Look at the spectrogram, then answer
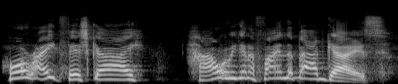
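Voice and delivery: high cartoon cop voice; Jerry. Jerry asks the fish hero for leads, high-voiced.

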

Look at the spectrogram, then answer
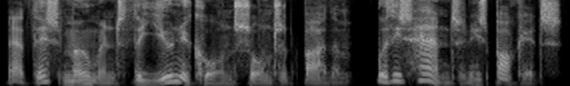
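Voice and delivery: usual speaking voice

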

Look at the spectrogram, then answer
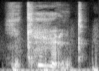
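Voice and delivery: high, soft and breathless; despairing whisper. A narrator's reading. Avery giving up on the professor, whispered. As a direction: breathe it out in defeat.

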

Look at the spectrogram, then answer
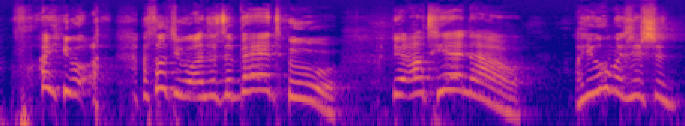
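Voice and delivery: very high-pitched comic bewilderment; baffled astonishment. Acted. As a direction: squawk your questions in mock amazement. Finds suspect no longer under bed.

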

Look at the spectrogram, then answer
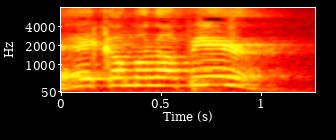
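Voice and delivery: high mocking call from up the hill; taunting soldiers. Philistines daring Jonathan to climb, high taunt. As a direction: sing it out like a cocky soldier daring them.

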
